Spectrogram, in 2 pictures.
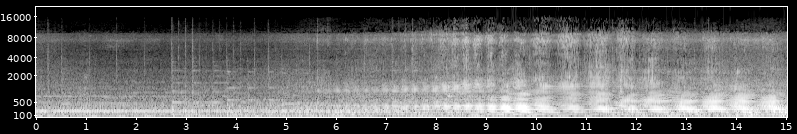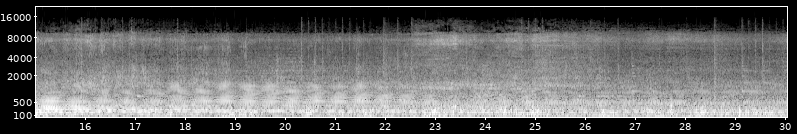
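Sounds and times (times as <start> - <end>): excavator diesel engine revving: 4.9 - 29.6.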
